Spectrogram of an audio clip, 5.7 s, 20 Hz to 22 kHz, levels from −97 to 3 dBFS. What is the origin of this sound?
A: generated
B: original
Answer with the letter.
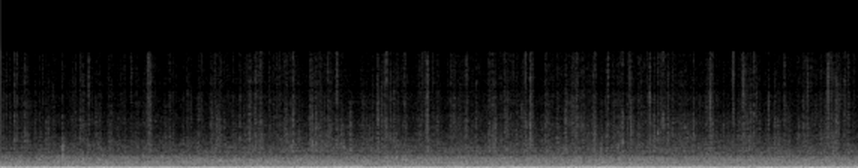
B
